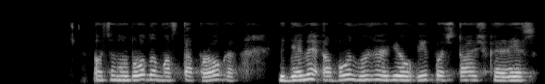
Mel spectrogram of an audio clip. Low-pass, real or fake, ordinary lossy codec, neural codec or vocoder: 7.2 kHz; fake; MP3, 32 kbps; codec, 16 kHz, 2 kbps, FreqCodec, smaller model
